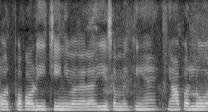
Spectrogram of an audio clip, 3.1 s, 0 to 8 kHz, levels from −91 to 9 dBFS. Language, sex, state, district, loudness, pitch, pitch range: Hindi, male, Uttar Pradesh, Budaun, -15 LUFS, 215 Hz, 210-215 Hz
